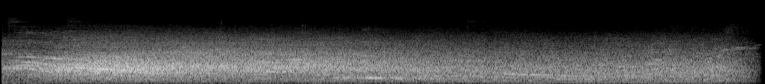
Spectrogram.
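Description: crowd 40K Melbourne Cricket Ground aww low, Cricket at Melbourne Cricket Ground; Crowds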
